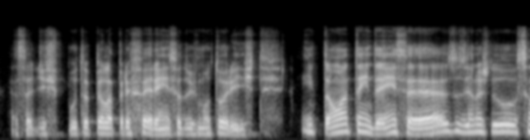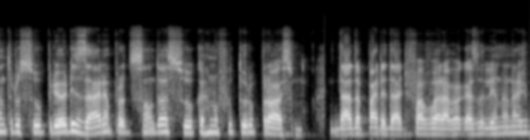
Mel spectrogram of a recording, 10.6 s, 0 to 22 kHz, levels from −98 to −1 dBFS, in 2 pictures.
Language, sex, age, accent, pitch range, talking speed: English, male, 20-39, Brazilian, 130-160 Hz, 165 wpm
